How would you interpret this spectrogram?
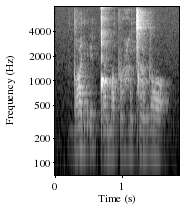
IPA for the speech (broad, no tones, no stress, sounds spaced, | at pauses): d ɑ rʲ ɔ ǃ ɐ m ɔ tˤ ɐ̃ ɦ ã ǀ ã d ɔ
